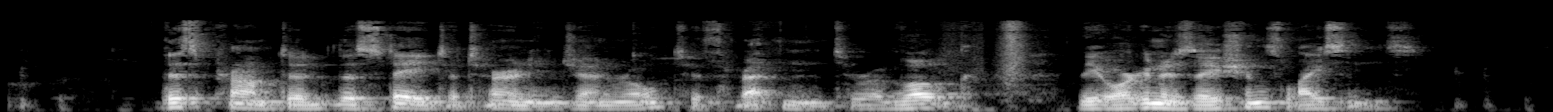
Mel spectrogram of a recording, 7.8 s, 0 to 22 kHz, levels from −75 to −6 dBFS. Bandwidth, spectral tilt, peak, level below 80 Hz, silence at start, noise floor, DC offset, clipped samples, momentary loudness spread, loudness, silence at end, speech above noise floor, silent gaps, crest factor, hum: 11.5 kHz; -6 dB/octave; -2 dBFS; -42 dBFS; 0.1 s; -58 dBFS; under 0.1%; under 0.1%; 15 LU; -18 LUFS; 0.7 s; 40 dB; none; 18 dB; none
